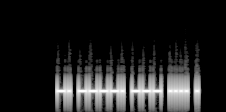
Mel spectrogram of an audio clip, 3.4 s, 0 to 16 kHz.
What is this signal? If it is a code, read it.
Morse code, heard as a keyed tone, about 29 wpm, 700 Hz. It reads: N9OHE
